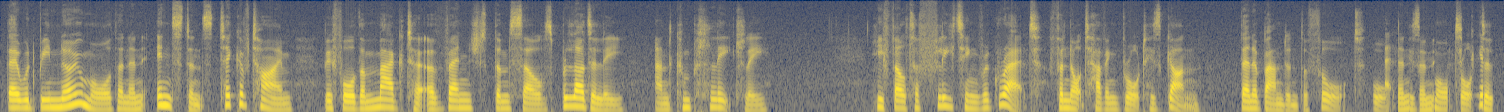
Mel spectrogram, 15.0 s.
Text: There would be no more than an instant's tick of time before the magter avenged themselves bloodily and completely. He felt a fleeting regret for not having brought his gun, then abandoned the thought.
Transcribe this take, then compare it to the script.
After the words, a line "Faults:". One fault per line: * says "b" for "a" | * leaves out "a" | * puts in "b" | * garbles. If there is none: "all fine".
There would be no more than an instant's tick of time before the magter avenged themselves bloodily and completely. He felt a fleeting regret for not having brought his gun, then abandoned the thought. [garbled]
Faults:
* garbles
